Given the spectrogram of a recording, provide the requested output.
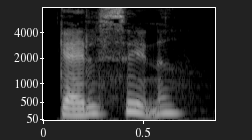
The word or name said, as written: galsindet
